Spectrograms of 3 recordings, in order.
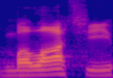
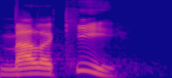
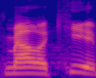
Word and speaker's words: Malachi: Malachi, or it looks like it's spelled Malachi, but it's actually pronounced Malachi. In the Hebrew, it's Malachi.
